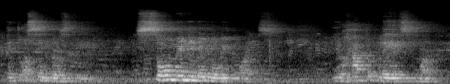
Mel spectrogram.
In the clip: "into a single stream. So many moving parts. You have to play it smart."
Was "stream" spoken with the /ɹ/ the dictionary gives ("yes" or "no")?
no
